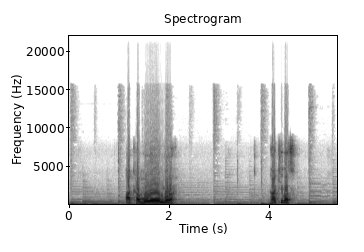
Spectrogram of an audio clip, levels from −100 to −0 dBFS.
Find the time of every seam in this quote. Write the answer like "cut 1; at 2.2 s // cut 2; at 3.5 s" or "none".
none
